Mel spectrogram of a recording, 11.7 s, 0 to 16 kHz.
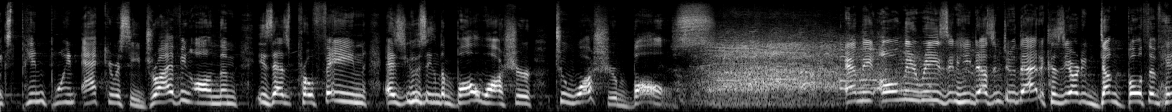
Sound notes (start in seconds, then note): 6.9 laughter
